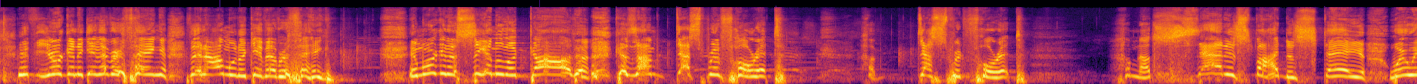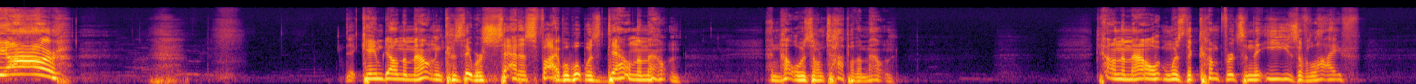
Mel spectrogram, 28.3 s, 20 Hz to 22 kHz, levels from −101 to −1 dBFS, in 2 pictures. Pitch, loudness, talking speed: 210 Hz, -12 LUFS, 155 wpm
